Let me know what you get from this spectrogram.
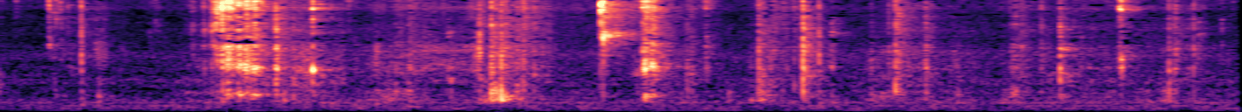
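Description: Crispy fried dried anchovies (dilis) being chewed close to the microphone: irregular crunches, loudest about a second in and again around two and a half to three seconds.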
